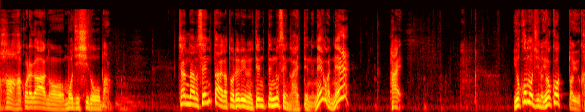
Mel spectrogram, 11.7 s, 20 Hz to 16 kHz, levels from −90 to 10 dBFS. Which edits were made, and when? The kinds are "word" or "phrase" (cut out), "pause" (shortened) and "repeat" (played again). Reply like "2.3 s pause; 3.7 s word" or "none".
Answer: none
